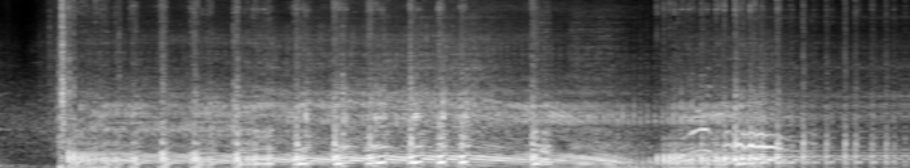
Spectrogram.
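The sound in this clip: A trial motorcycle engine starts abruptly and runs loudly, idling and revving with rapid throttle blips. It dips briefly past the midpoint, then revs up again and ends in short, sharp bursts.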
